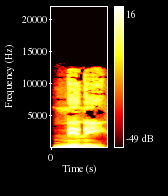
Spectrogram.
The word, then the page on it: ninny: American English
